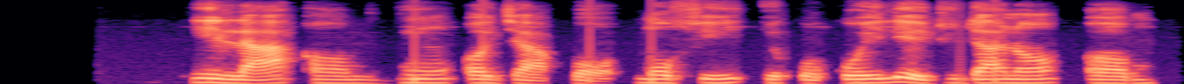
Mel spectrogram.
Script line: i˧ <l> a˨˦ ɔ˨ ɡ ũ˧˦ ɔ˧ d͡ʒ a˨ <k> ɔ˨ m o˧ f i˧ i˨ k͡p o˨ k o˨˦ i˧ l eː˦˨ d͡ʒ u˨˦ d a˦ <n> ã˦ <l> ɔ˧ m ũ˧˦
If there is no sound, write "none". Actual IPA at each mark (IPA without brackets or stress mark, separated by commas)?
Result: l, k͡p, n, none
